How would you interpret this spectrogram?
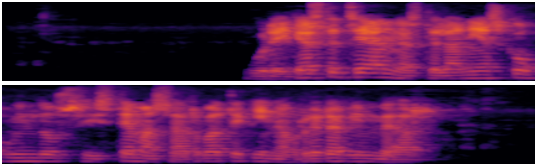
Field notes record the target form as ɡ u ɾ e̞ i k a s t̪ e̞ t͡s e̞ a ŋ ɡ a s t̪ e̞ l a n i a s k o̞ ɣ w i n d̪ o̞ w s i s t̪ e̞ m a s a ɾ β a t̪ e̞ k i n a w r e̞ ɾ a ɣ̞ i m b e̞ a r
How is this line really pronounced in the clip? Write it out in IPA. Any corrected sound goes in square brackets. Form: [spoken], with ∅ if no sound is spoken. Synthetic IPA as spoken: ɡ u ɾ e̞ i k a s t̪ e̞ t͡s e̞ a ŋ ɡ a s t̪ e̞ l a n i a s k o̞ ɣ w i n d̪ o̞ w s i s t̪ e̞ m a s a ɾ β a t̪ e̞ k i n a w r e̞ ɾ a ɣ̞ i m b e̞ a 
